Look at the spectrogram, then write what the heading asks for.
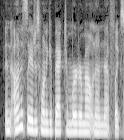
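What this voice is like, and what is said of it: Syracuse accent, nasal voice. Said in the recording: “my Syracuse accent, and my nasally situation”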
